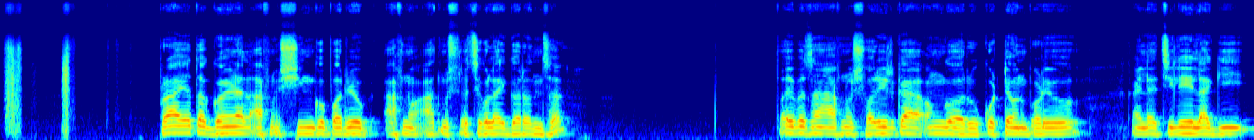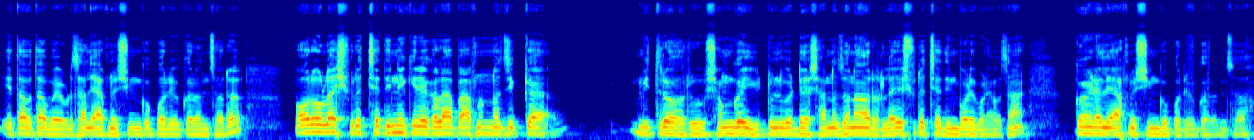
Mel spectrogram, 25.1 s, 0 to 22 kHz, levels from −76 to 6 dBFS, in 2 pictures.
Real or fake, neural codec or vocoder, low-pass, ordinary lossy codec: real; none; 19.8 kHz; Opus, 64 kbps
